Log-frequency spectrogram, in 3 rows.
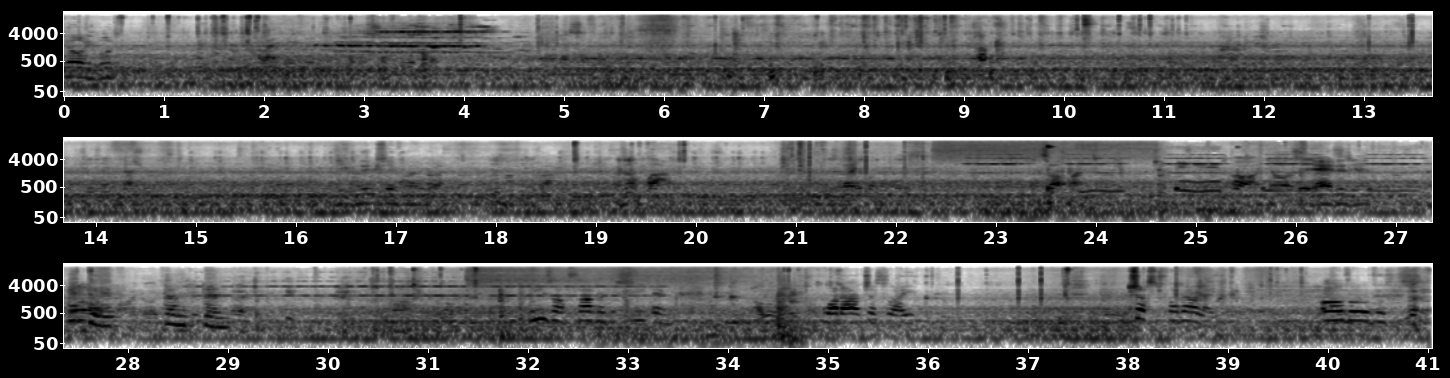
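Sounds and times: diesel engine drone: 0.0 - 41.0
train wheels rumbling and clicking: 0.0 - 41.0
high-pitched wheel squeal: 2.4 - 5.3, 22.6 - 34.0.

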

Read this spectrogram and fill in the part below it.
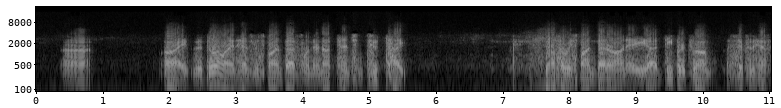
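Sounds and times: man speaking over telephone: 0.4 - 0.8, 1.9 - 5.6, 7.2 - 11.0.

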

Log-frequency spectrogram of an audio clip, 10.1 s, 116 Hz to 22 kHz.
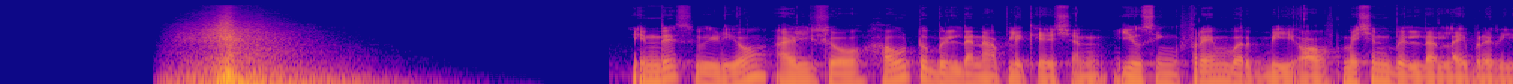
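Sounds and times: whoosh: 1.1 - 2.7
deep low boom: 1.2 - 2.6.

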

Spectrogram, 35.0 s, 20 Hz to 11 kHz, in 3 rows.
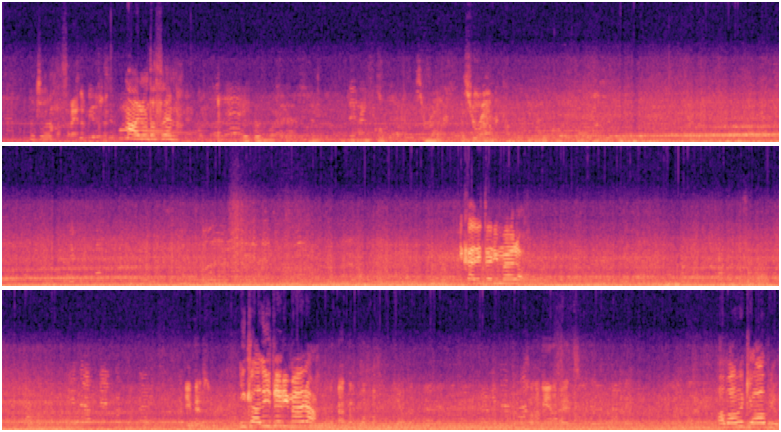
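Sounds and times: train wheels rumbling on rails: 0.0 - 34.9
train whine rising in pitch: 5.3 - 16.2.

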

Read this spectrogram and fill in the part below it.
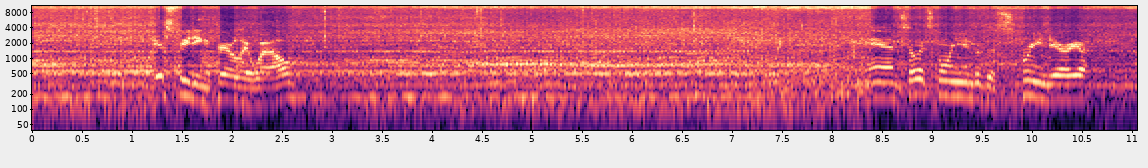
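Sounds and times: screw press machine hum: 0.0 - 11.0.

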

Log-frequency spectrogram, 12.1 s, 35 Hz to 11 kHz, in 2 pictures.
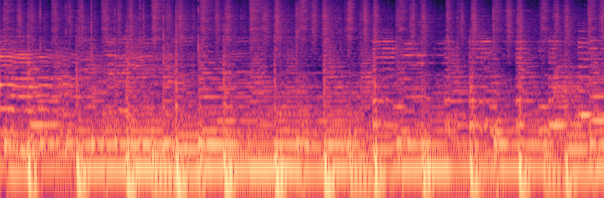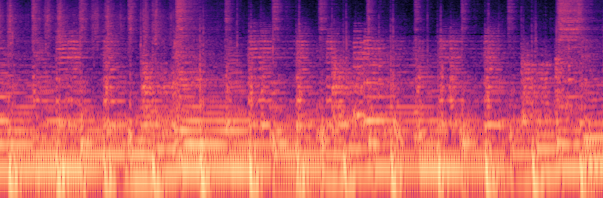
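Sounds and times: drum kit and bass beat: 0.0 - 12.0.

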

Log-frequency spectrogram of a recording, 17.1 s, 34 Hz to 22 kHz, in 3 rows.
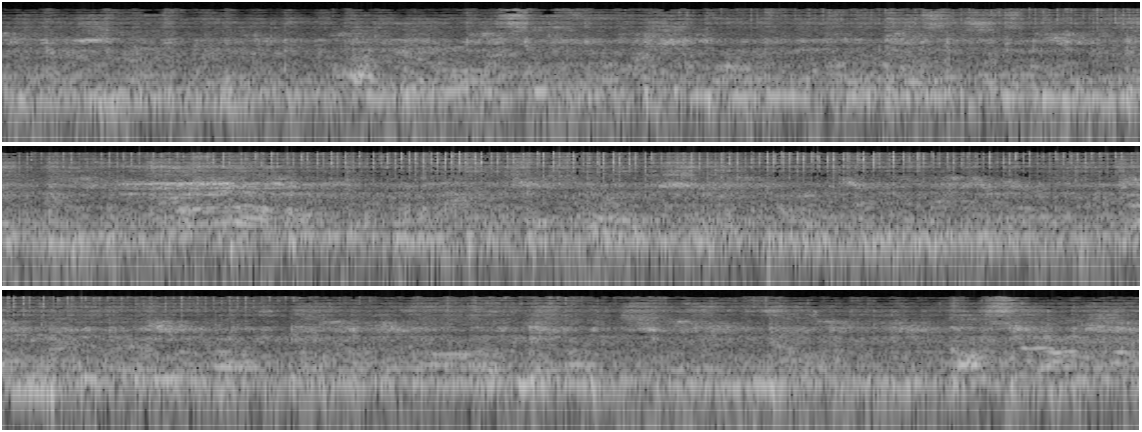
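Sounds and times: indistinct voices: 0.0 - 17.0
traffic rumbling: 2.6 - 16.2.

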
